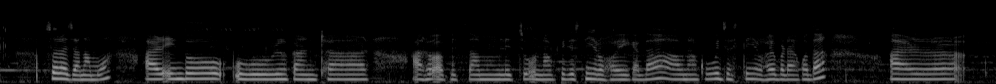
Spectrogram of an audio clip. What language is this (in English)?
Santali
